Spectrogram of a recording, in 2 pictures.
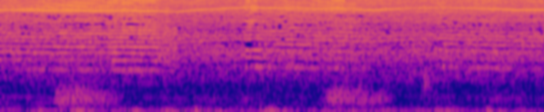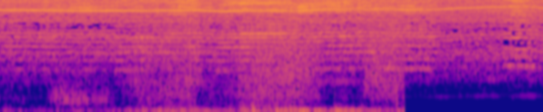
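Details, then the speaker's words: Short buzzing, scraping bursts against a steady hiss imitating a dental cleaning tool on the front teeth in an ASMR dentist roleplay; simulated, not a real procedure. "I'm going to remove all the dirt that are between your teeth. First here, the teeth on the front."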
